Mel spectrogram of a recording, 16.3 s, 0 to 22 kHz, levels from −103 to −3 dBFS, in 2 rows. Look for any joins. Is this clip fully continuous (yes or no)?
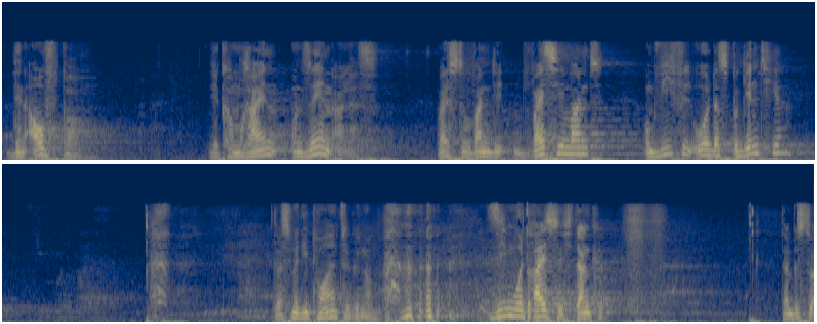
yes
